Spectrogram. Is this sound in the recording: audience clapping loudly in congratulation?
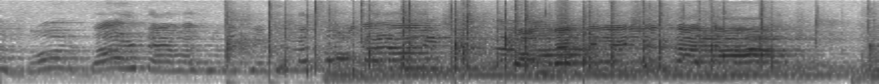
yes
